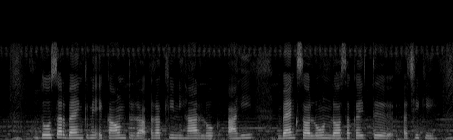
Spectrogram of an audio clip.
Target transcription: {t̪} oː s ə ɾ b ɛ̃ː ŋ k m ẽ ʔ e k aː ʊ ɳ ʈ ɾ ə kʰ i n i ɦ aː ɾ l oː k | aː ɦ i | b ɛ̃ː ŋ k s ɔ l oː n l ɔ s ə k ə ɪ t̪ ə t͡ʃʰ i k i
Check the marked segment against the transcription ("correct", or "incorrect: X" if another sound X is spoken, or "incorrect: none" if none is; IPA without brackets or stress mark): incorrect: d̪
